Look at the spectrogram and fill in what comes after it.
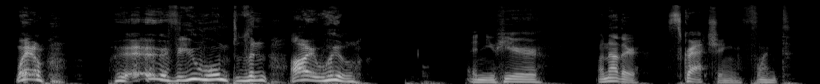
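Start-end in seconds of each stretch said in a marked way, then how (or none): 0.2-3.7 put-on very high, loud, cranky old grandfather voice. The old man speaks in the dark before striking a light himself, old man character voice. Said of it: "I am your grandfather. / A small candle comes up as the old man investigates the body. / A small candle comes up as the old man investigates the body".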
